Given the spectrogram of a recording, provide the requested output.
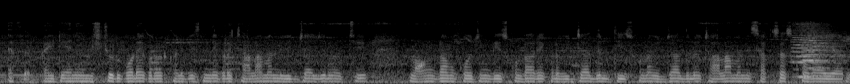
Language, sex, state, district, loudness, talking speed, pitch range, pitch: Telugu, male, Karnataka, Dharwad, -32 LUFS, 140 wpm, 130-140 Hz, 135 Hz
